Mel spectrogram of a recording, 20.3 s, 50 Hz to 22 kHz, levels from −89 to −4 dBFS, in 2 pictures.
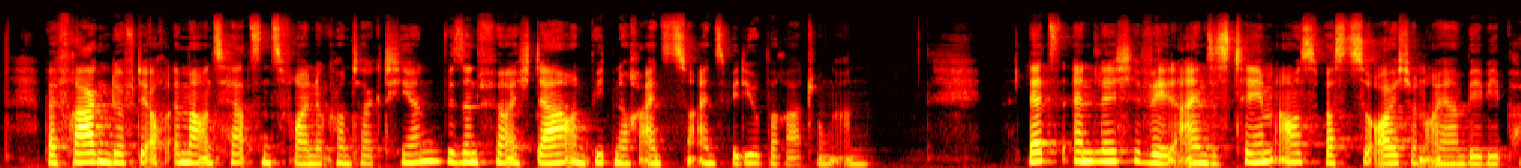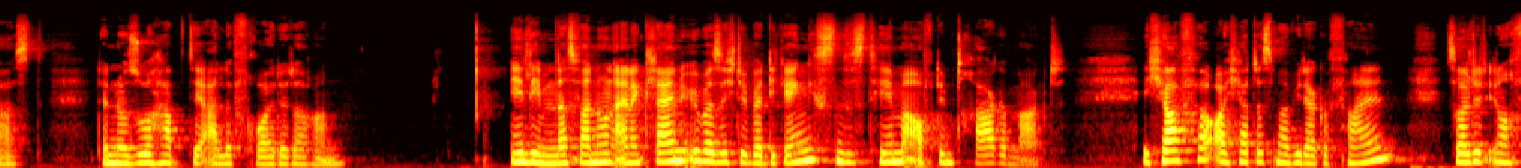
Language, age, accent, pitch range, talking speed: German, 20-39, German, 175-220 Hz, 200 wpm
